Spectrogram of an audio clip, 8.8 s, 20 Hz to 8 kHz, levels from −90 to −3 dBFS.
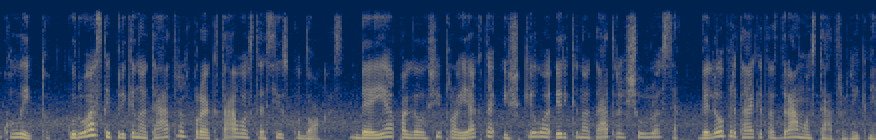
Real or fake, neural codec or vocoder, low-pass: real; none; 7.2 kHz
